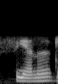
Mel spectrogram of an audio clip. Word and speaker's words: Ceyenna: Yeah, so my handles on Instagram and Twitter are both Sienna, just my name, so C-E-Y-E-N-N-A, which is spelled a little differently, but I hope that you can all remember that.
